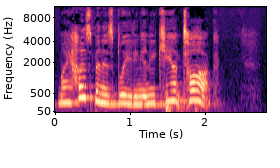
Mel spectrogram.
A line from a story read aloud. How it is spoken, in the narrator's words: then she screamed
